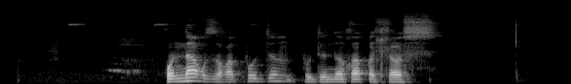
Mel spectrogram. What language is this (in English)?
Kabardian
